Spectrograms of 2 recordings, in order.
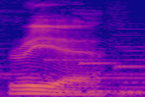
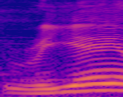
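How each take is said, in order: First: The final vowel is a short uh sound. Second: The final vowel is a full, clear e. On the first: The speaker calls it right. "it's more of an uh sound" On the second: The speaker calls it wrong. "I keep pronouncing the extra E in there"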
